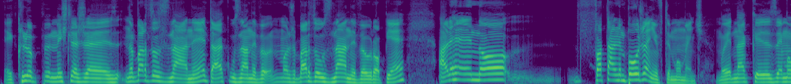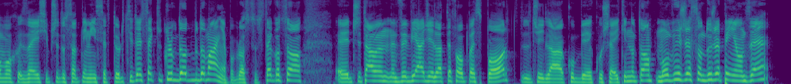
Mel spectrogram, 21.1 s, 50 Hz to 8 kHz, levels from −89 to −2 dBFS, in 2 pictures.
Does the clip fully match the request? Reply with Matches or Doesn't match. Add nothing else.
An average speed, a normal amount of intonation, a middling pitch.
Doesn't match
